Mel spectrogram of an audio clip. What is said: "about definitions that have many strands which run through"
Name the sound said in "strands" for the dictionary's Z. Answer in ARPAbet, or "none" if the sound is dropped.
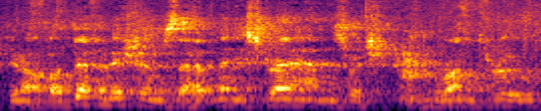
Z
